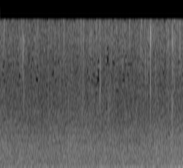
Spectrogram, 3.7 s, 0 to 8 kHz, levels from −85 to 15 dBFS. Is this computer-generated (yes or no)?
no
